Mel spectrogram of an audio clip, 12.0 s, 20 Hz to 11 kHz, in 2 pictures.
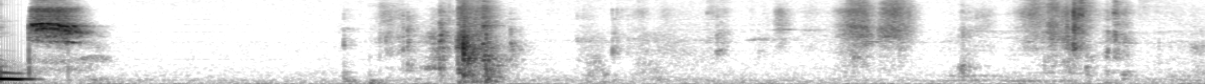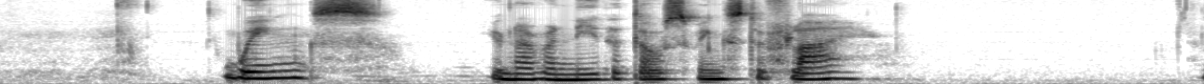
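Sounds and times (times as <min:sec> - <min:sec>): cards sliding and rustling: 0:01.7 - 0:06.2.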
